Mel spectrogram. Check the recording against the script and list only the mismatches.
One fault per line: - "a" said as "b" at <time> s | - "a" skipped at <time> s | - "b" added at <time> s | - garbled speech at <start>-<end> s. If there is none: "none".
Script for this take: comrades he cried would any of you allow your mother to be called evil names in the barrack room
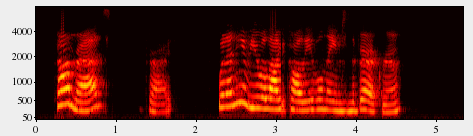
- "your mother to" skipped at 3.0 s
